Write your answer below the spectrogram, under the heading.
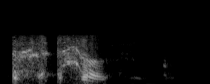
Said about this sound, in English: Caller, you just coughed.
